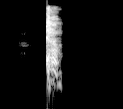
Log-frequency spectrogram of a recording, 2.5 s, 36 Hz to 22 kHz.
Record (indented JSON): {
  "cough_length": "2.5 s",
  "cough_amplitude": 32768,
  "cough_signal_mean_std_ratio": 0.25,
  "survey_phase": "beta (2021-08-13 to 2022-03-07)",
  "age": "45-64",
  "gender": "Female",
  "wearing_mask": "No",
  "symptom_none": true,
  "smoker_status": "Never smoked",
  "respiratory_condition_asthma": false,
  "respiratory_condition_other": false,
  "recruitment_source": "REACT",
  "submission_delay": "1 day",
  "covid_test_result": "Negative",
  "covid_test_method": "RT-qPCR",
  "influenza_a_test_result": "Negative",
  "influenza_b_test_result": "Negative"
}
